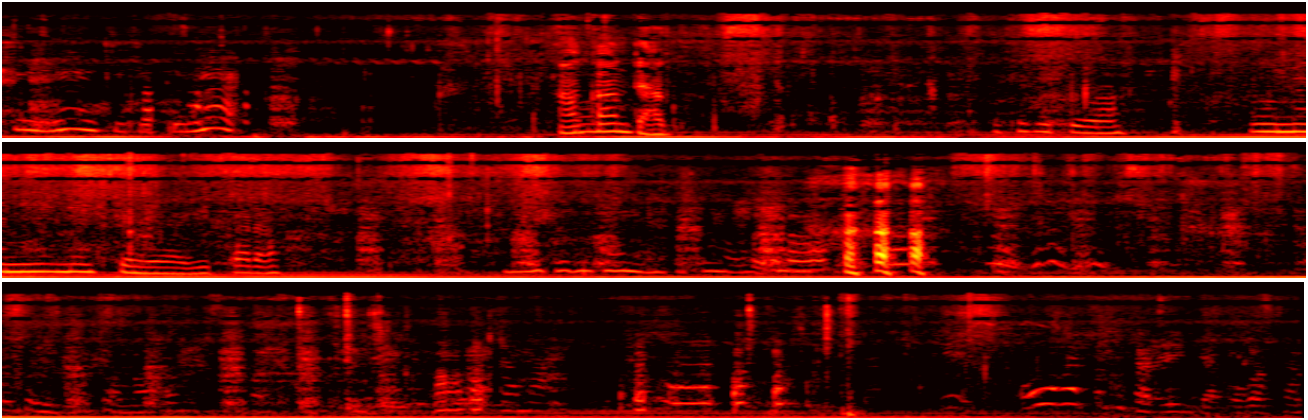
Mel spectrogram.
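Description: A hen clucks softly nearby.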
